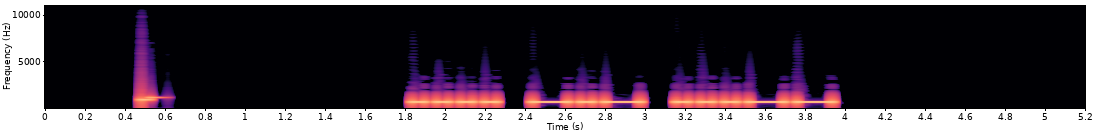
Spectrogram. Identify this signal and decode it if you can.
Morse code, heard as a keyed tone, about 20 wpm, 700 Hz. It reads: HK3
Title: Callsign Prefixes for Top 100 DXCC - 20wpm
